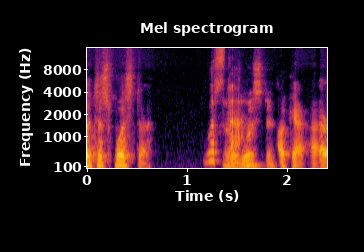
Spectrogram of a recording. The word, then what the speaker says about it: Worcester: Do you know how we pronounce that word? How? Worcester. No, this is good because we don't want to sound like we don't know what we're talking about. There's no R in it.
